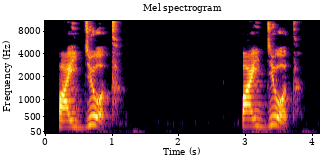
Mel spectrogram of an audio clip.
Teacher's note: The second vowel, the yo, is always stressed, so the letter o is not stressed, and we pronounce it a.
